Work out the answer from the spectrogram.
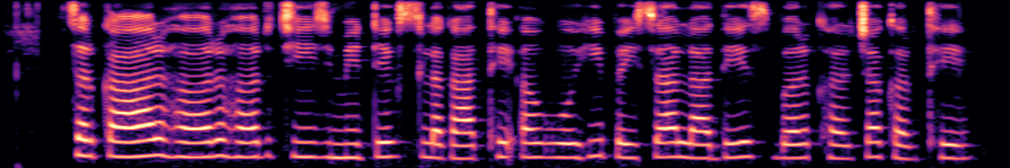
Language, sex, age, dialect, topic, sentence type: Chhattisgarhi, female, 18-24, Northern/Bhandar, banking, statement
